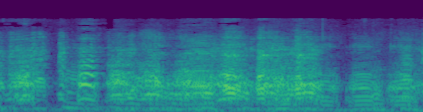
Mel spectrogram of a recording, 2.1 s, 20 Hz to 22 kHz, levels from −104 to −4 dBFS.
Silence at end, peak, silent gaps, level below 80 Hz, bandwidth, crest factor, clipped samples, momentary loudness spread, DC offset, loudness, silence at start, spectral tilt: 0 s; -18 dBFS; none; -66 dBFS; 11.5 kHz; 18 dB; under 0.1%; 7 LU; under 0.1%; -34 LUFS; 0 s; -2.5 dB/octave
